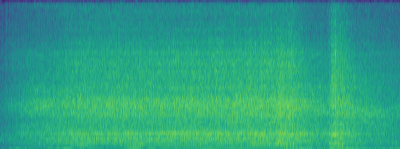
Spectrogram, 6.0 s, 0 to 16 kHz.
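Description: Revving of a 2020 Honda CBR500R motorcycle on its stock exhaust: a loud, close engine rises and falls in quick throttle blips over a steady idle, with no voices.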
